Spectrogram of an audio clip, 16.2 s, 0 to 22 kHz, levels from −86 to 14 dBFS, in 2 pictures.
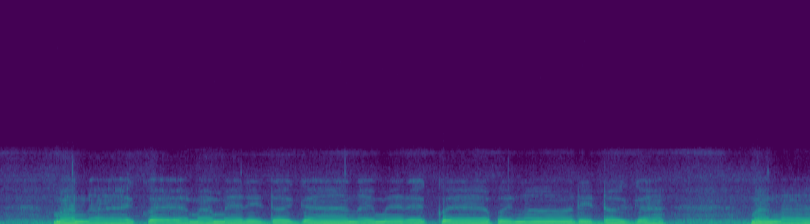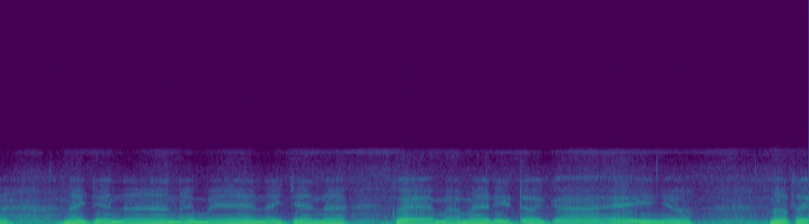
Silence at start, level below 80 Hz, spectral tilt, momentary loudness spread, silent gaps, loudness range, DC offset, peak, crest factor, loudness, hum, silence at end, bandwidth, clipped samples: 0 s; -40 dBFS; -10.5 dB/octave; 10 LU; none; 2 LU; under 0.1%; -8 dBFS; 14 dB; -22 LUFS; none; 0 s; 5.6 kHz; under 0.1%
